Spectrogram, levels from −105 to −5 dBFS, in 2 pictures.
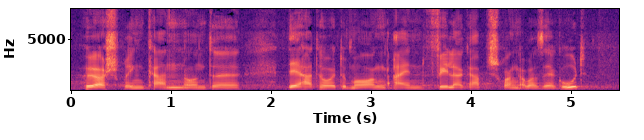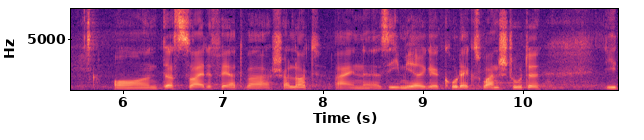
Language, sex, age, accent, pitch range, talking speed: German, male, 40-59, German, 100-125 Hz, 140 wpm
